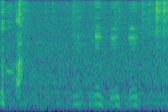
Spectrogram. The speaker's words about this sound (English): You can hear how noisy the lift buses are.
